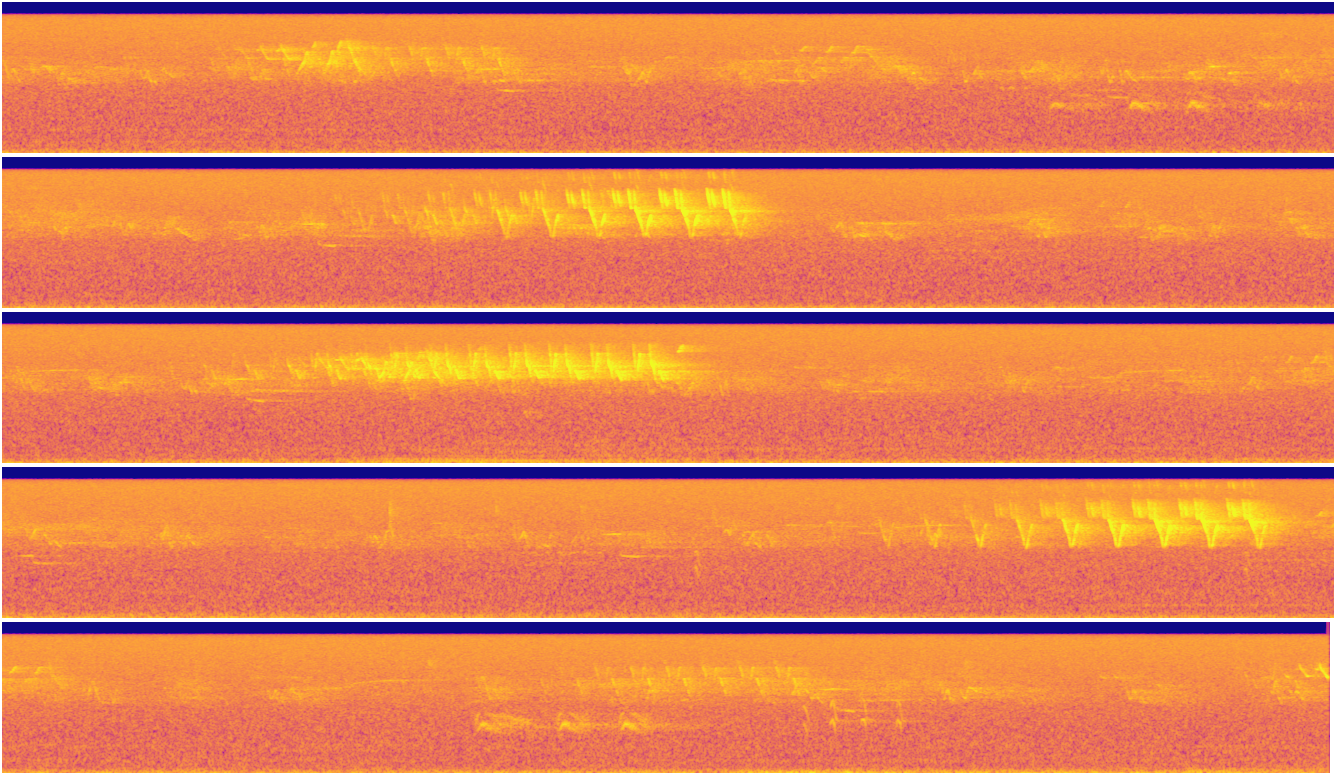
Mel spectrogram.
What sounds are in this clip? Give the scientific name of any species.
Vireo olivaceus, Setophaga pensylvanica, Seiurus aurocapilla, Hylocichla mustelina, Corvus brachyrhynchos, Contopus virens, Turdus migratorius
